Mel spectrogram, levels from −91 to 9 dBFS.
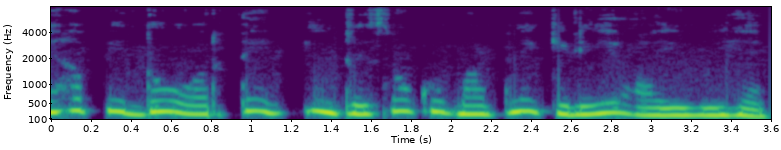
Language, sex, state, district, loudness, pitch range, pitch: Hindi, female, Bihar, Supaul, -11 LUFS, 215-280 Hz, 245 Hz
